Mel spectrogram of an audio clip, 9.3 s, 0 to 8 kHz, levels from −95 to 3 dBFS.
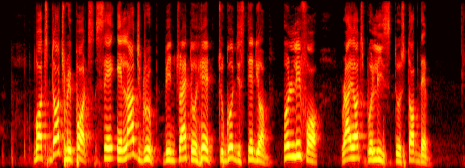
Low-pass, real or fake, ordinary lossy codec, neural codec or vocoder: none; real; none; none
